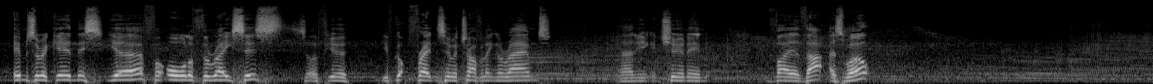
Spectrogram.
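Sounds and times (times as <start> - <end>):
speech: 0.2 - 5.6, 6.2 - 8.8
Acura DPi prototype race car passing on back straight: 3.5 - 11.5.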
